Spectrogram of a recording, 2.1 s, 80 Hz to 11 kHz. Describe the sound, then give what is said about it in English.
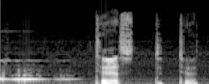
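A steady mid-pitched electronic beep from a call-testing service's recording prompt sounds alone, then gives way to short bursts of people speaking. “After the beep, please record a message of up to 10 seconds.”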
